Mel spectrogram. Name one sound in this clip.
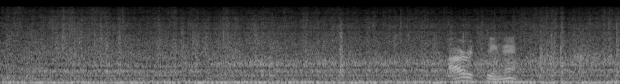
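A harvester engine rumbles steadily nearby.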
